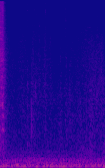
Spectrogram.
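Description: Faint handling of a zipper and the nylon Cordura fabric of motorcycle pants as the zip-off vent panel is opened, over a low steady room hum.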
